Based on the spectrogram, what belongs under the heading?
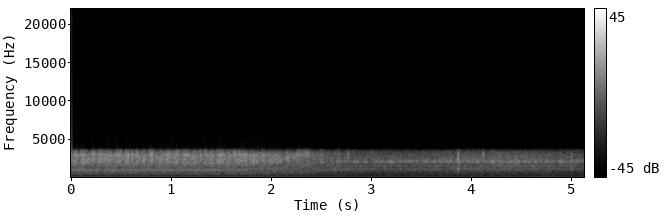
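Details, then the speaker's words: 1997 VW Eurovan 2.6 VR6 AES engine, waste-spark coil pack, random misfire codes: rough uneven idle with steady stumble; cylinders 1 and 6 not sparking though coil has power, ground and ECU signal, failed ignition coil. "so we can conclusively say there that our number one and our number six are not sparking yet the coil has power and ground and that the computer is providing the signal that should be commanded at the fire"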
